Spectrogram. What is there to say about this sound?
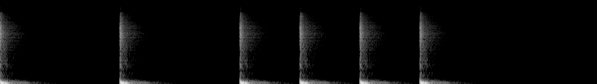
Metal Bass Drum
Perfect Metal Kick/Bass Drum.
bass, beat, blast, breakdown, deathcore, double, drum, hardcore, heavy, kick, tight, wet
